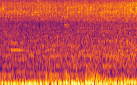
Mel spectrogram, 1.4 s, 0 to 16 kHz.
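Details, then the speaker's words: 2002 Lancer OZ Rally that loses power and dies when accelerating, after new fuel filter, MAF, TPS and IACV: low, lumpy, sputtering idle with uneven beat and occasional stumbles; rough idle matching the original fault. "okay that's a sign kind of feels a little rough y you kind of hear a little bit that's the noise she was making"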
